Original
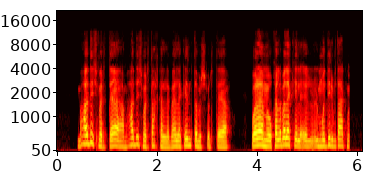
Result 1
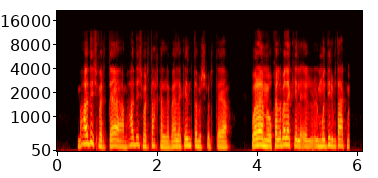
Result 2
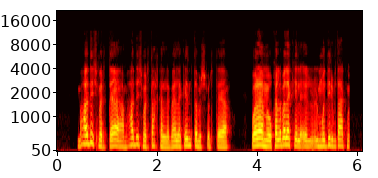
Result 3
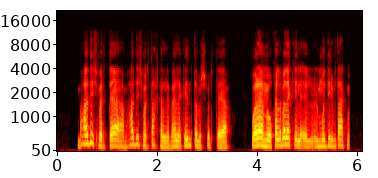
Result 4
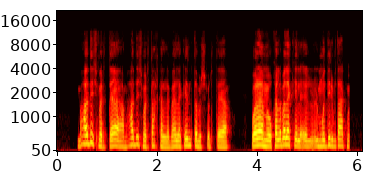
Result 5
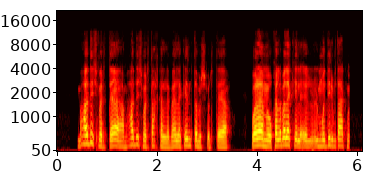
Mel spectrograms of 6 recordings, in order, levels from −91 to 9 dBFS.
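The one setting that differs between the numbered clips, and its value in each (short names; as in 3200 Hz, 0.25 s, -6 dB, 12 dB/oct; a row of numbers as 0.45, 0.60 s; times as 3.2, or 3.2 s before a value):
bell, frequency: 500, 8800, 68, 3400, 180 Hz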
